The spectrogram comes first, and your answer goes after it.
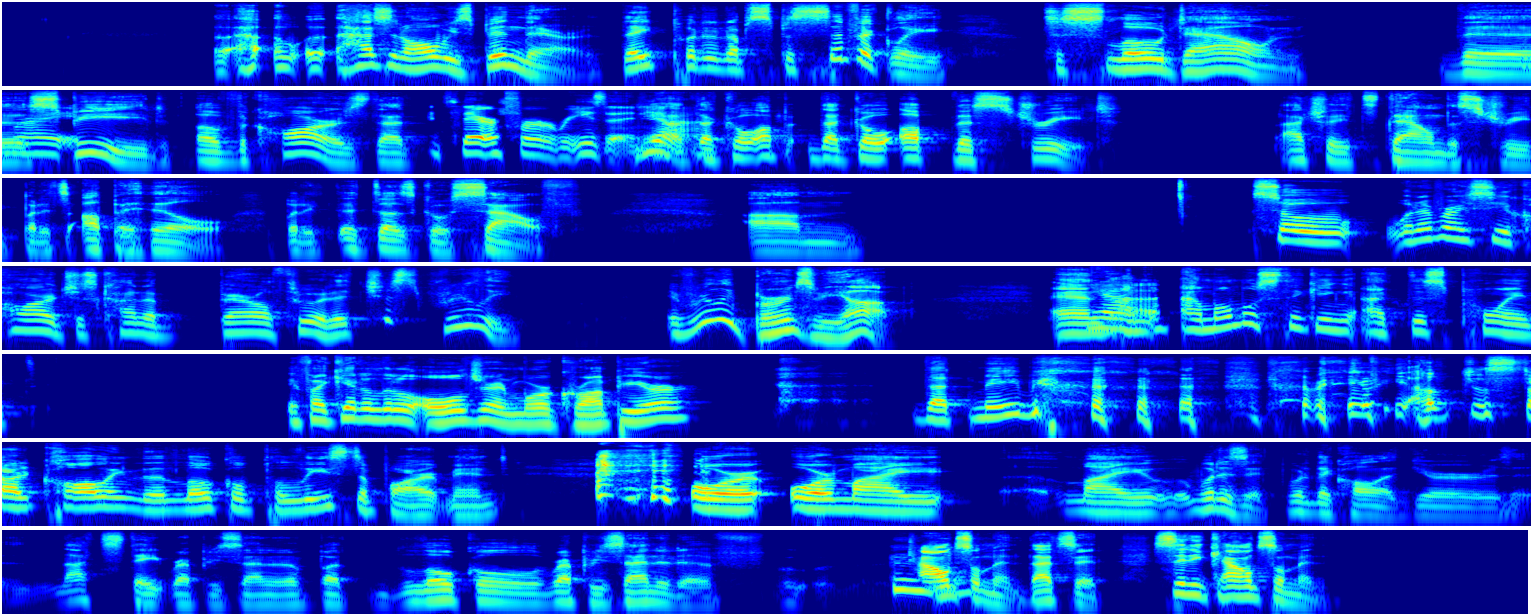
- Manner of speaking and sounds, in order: chuckle; laugh; laughing while speaking: "maybe I'll"; chuckle; giggle
- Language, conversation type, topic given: English, unstructured, What changes would improve your local community the most?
